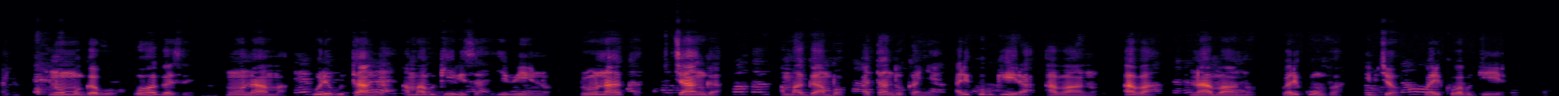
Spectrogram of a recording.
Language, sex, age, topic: Kinyarwanda, male, 25-35, government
